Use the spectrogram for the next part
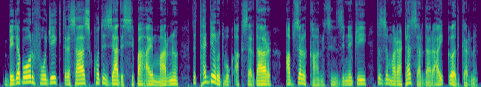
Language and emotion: Kashmiri, neutral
